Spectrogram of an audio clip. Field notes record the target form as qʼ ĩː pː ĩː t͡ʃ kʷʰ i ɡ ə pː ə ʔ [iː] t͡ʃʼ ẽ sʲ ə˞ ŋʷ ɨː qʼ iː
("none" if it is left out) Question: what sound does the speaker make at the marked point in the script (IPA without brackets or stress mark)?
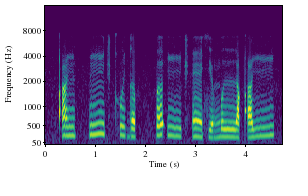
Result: iː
